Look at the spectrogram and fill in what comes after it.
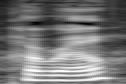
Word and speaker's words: Har’el: Har’el, that's how you pronounce the director.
